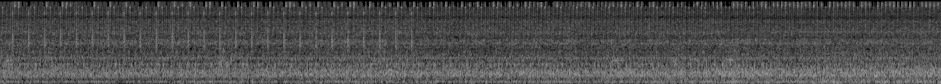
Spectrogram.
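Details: Chevrolet 2.9 Vortec engine at about 69,000 on the odometer idling with a light, quick ticking about three per second over a steady idle; lifter tick.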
